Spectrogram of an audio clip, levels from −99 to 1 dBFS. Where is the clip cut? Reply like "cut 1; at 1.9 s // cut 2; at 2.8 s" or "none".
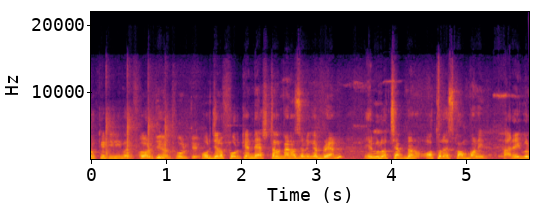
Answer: none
